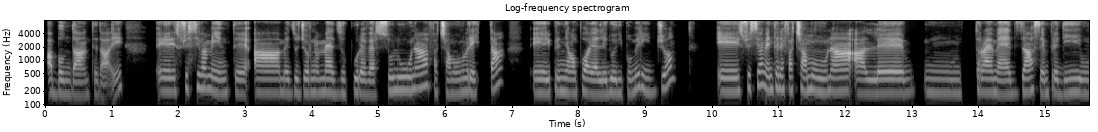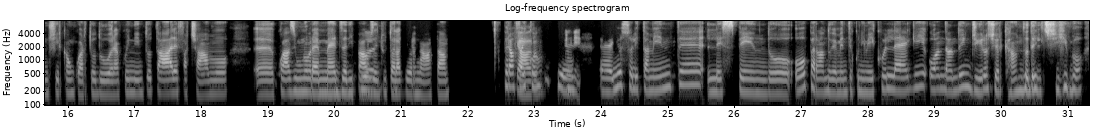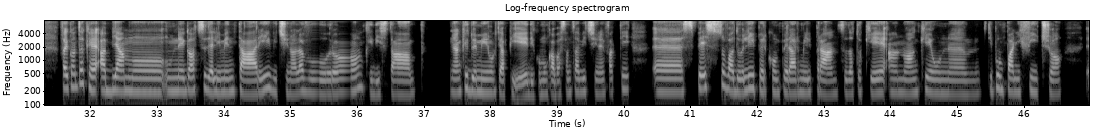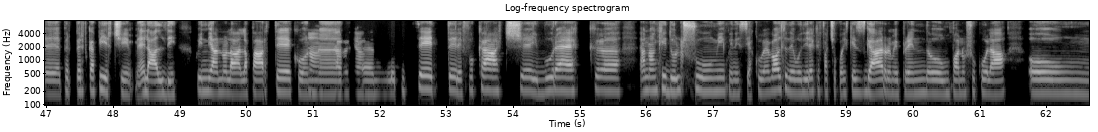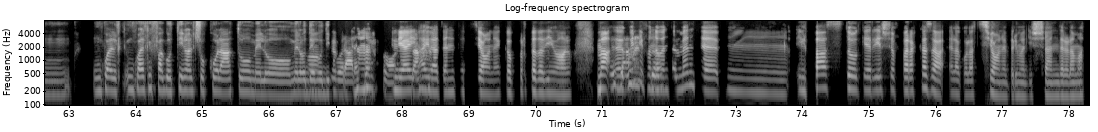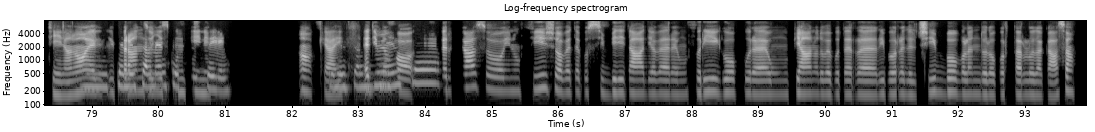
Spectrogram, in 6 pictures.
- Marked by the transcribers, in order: other background noise; unintelligible speech; lip smack; in French: "pain au chocolat"; drawn out: "un"; chuckle; laughing while speaking: "per forza"; laughing while speaking: "Esatto"; tapping; "cibo" said as "cibbo"
- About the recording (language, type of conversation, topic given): Italian, advice, Come gestisci pasti e spuntini durante lunghe giornate di lavoro?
